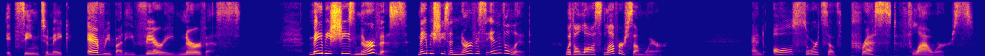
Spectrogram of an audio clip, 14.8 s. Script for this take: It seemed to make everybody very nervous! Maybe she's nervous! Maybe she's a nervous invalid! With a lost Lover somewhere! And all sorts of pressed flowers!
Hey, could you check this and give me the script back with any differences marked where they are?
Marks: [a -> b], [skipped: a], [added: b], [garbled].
It seemed to make everybody very nervous! Maybe she's nervous! Maybe she's a nervous invalid! With a lost Lover somewhere! And all sorts of pressed flowers!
